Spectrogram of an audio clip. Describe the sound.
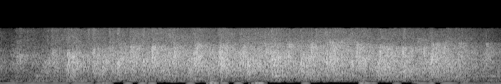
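Applause from an audience at a Žižkov fire brigade gathering: dense, even clapping that stays loud and steady for about five seconds and eases slightly at the end.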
